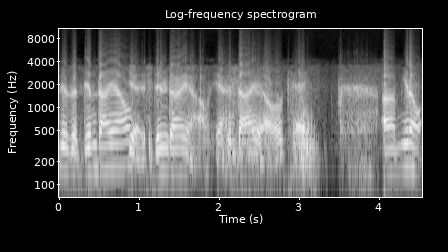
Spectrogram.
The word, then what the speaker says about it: Dinndayal: how are you greetings yes thank you I pronounced your name right is it din Dayal yes din Dayal and I okay you know I really loved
